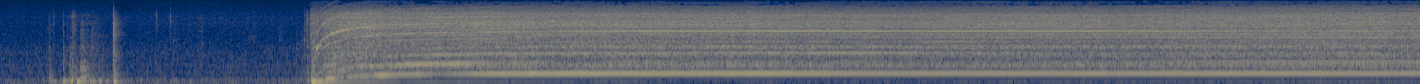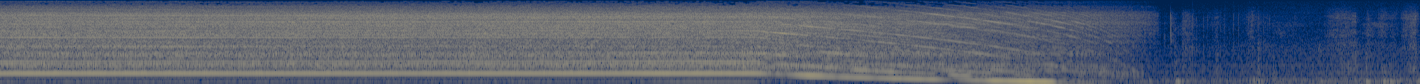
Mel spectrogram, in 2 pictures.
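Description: A Bosch trim router routing the saddle slot in an acoustic guitar's bridge. A few light handling knocks come about a second in. The motor then starts and spins up within a second to a loud, steady high whine, and runs evenly for about twenty seconds. Near the end it is switched off and its whine falls in pitch as it spins down over about three seconds.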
